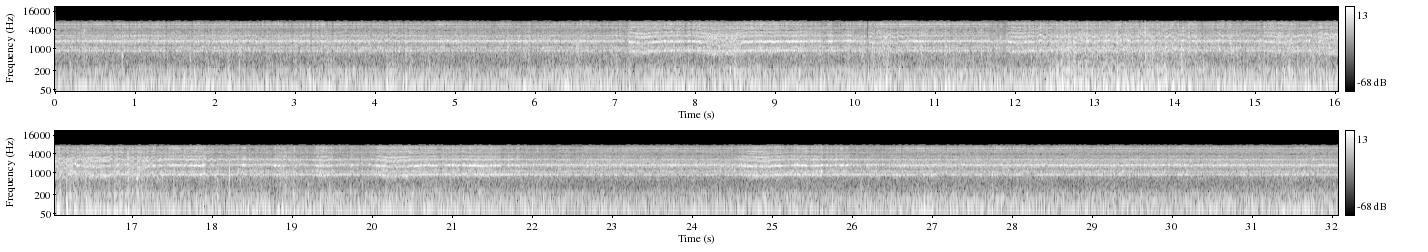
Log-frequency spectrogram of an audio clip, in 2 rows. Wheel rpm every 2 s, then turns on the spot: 230, 230, 230, 230, 230, 230, 230, 230, 220, 230, 230, 230, 230, 230, 230, 230.
none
